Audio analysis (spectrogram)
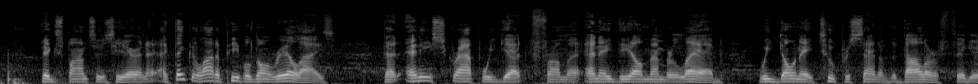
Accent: New York, United States; accent: Italian Bronx; my Italian Bronx accent

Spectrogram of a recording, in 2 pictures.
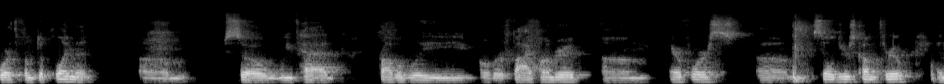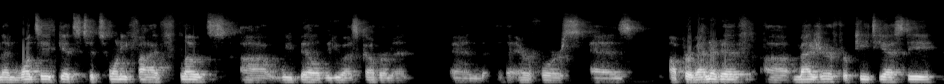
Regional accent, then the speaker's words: Minneapolis, Minnesota, United States; now in Florida, United States; I'm from Minneapolis originally

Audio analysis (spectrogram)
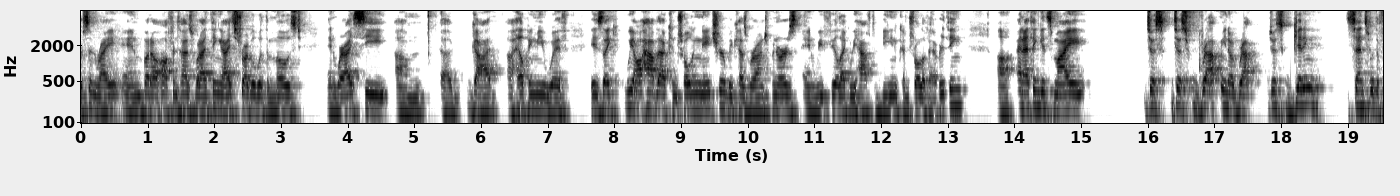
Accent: India; now in United States; I was born and raised in India

